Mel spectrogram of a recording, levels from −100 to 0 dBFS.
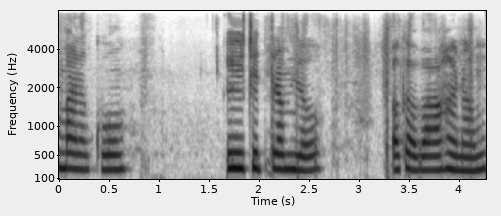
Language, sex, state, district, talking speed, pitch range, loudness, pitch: Telugu, female, Andhra Pradesh, Krishna, 85 wpm, 245-270 Hz, -14 LUFS, 255 Hz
